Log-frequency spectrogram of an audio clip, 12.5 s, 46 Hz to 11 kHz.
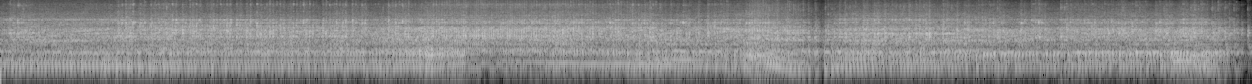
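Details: Kawasaki KE100 two-stroke, unknown history, idling unevenly with a light high chirp as if something isn't lubricated; dies when given gas but revs if opened slowly; oil pump and carb at factory spec; owner suspects spark too advanced, unconfirmed.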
